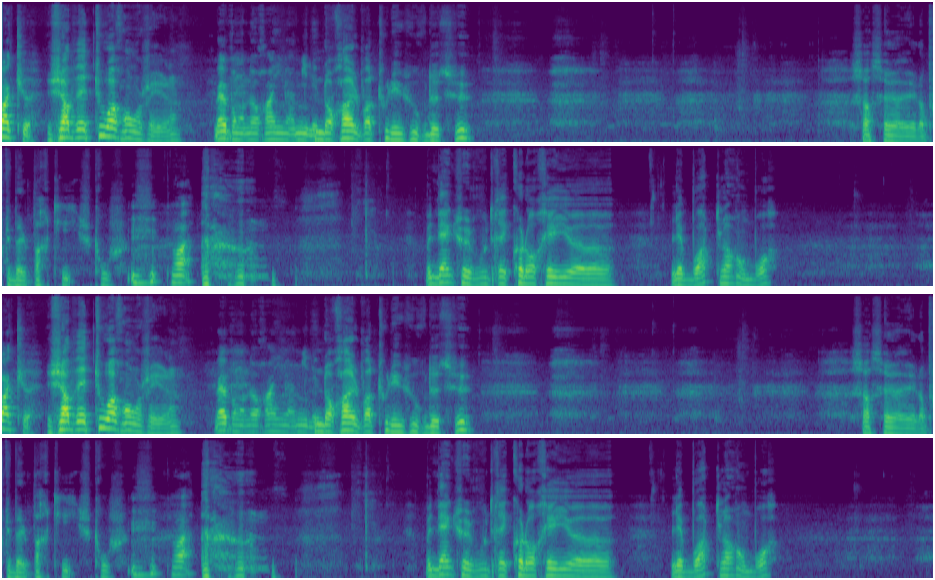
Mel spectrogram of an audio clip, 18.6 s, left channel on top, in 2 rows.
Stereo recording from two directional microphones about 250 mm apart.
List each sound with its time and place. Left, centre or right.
0.0 s a man's voice: left
0.4 s speech: centre
2.1 s a man's voice: left
3.2 s speech: centre
8.2 s speech: centre
10.6 s a man's voice: left
11.3 s speech: centre
12.3 s a sound: centre
13.5 s speech: centre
